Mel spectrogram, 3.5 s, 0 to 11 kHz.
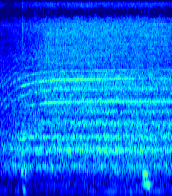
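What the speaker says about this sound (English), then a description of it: "The 2 fans already are running, and then it's starting." A steady, even whirring of the cooling fans in a TP-Link TL-SG1218MPE network switch starting up runs without a break, a constant airy hum at moderate level with no voices.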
